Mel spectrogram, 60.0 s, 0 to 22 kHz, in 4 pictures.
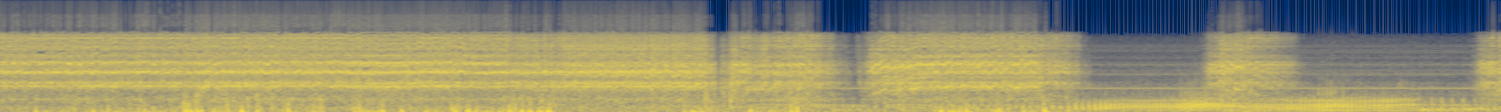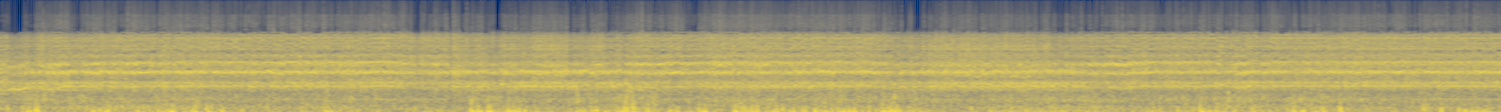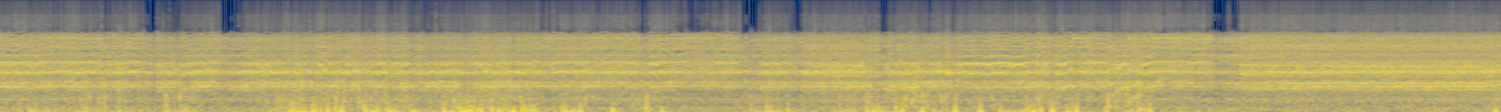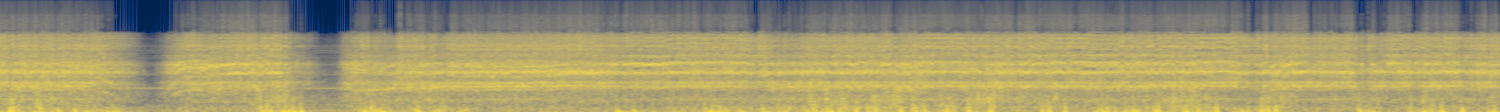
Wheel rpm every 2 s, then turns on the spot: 240, 230, 220, 170, 140, 60, 20, 100, 230, 230, 220, 220, 210, 230, 230, 230, 230, 230, 230, 210, 220, 210, 210, 120, 150, 220, 230, 220, 230, 230.
none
